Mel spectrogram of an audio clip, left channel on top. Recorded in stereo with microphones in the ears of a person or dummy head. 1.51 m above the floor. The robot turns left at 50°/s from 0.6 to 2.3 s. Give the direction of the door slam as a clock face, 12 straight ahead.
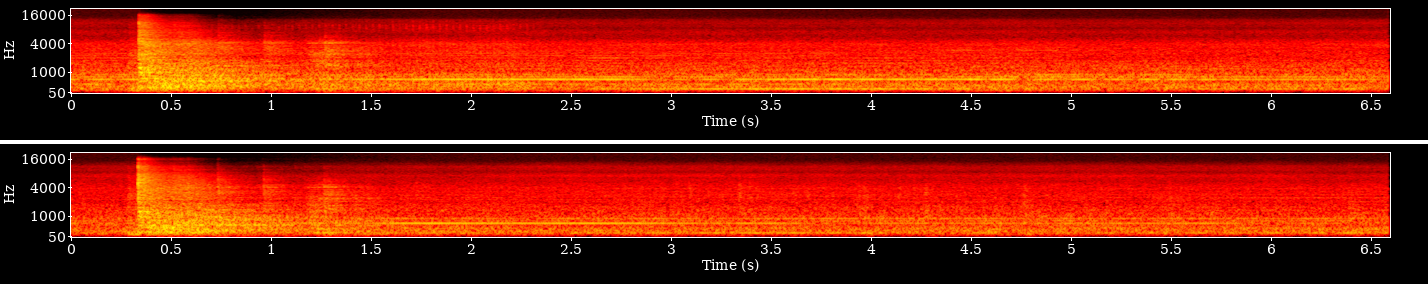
3 o'clock.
